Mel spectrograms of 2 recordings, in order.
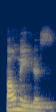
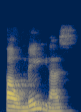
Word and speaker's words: Palmeiras: Palmeiras é como se L tivesse som de U.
